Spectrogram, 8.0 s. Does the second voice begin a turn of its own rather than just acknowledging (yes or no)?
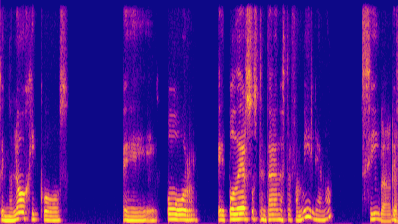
no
